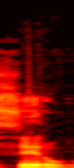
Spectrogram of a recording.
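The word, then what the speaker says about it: cero: एक से की तो से की आवाज ये तब देता है जब आई और ई से पहले ये आए मिसाल के तौर पर सेरो यहां पर ये ई से पहले आया तो यह है से की आवाज सेरो सिफर या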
